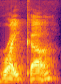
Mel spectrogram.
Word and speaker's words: Ryka: shoe this one is a brand called Reika that's our Y ka is how it's spelled so let's do these one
